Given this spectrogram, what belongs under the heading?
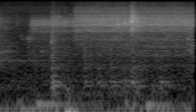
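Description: Tap water runs into a measuring cup, about half a cup for a diced beef and pasta dish, a steady close hiss of flowing water with a small thump partway through and no talking.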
